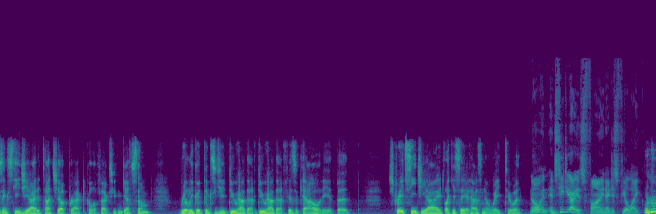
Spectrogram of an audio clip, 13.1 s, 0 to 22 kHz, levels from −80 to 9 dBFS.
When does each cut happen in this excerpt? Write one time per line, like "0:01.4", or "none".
0:05.1
0:08.9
